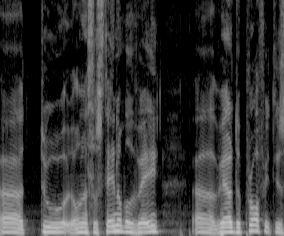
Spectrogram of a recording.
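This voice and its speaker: A woman speaks with a dark, mellow tone at a fairly low pitch, and her pitch varies in an ordinary way. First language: not English, not Russian. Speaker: management school director. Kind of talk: panel discussion. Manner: halting, many fillers.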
